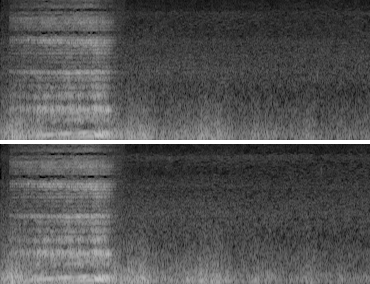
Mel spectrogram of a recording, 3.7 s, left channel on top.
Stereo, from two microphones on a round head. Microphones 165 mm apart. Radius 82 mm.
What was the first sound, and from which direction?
Snoring, centre (ahead or behind).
